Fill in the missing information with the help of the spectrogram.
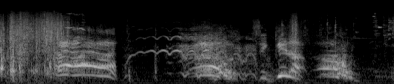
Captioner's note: Cyrus shrieks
